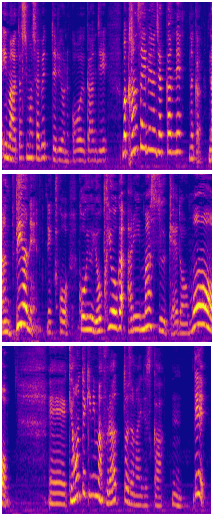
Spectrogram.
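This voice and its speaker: A middle-aged woman teaching saxophone in a chatty video lesson, scatting and singing short phrases to show the rhythm. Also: high-pitched. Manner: lively, chatty, sings and scats phrases to demonstrate.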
